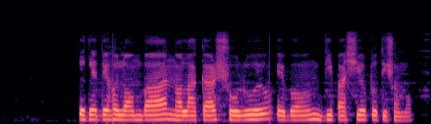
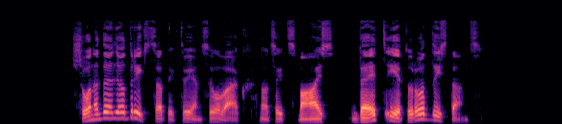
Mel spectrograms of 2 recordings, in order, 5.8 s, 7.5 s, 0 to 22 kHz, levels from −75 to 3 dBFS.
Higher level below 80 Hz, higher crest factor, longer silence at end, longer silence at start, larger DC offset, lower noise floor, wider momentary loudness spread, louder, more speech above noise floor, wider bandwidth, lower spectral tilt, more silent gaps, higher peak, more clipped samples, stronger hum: about the same, -54 dBFS vs -58 dBFS; second, 14 dB vs 20 dB; second, 0.25 s vs 1.15 s; about the same, 1.05 s vs 1 s; neither; second, -70 dBFS vs -81 dBFS; second, 5 LU vs 15 LU; first, -17 LUFS vs -21 LUFS; second, 54 dB vs 60 dB; second, 7.8 kHz vs 11.5 kHz; first, -7 dB/octave vs -5 dB/octave; neither; about the same, -4 dBFS vs -4 dBFS; neither; neither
